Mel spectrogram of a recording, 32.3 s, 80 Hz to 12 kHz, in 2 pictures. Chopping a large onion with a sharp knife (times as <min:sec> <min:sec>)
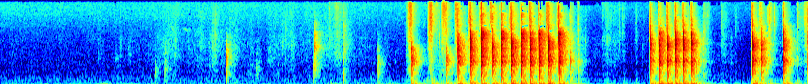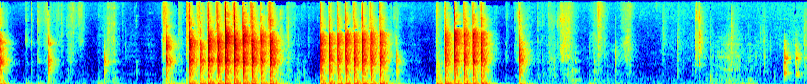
0:08.2 0:11.6, 0:15.0 0:17.4, 0:19.4 0:22.0, 0:22.6 0:24.1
